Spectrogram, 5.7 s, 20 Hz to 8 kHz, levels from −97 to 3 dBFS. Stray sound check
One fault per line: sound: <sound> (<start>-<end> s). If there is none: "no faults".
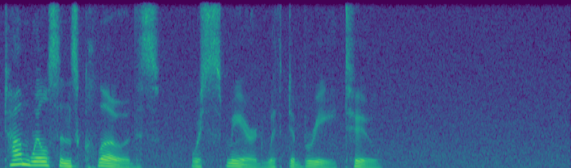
no faults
